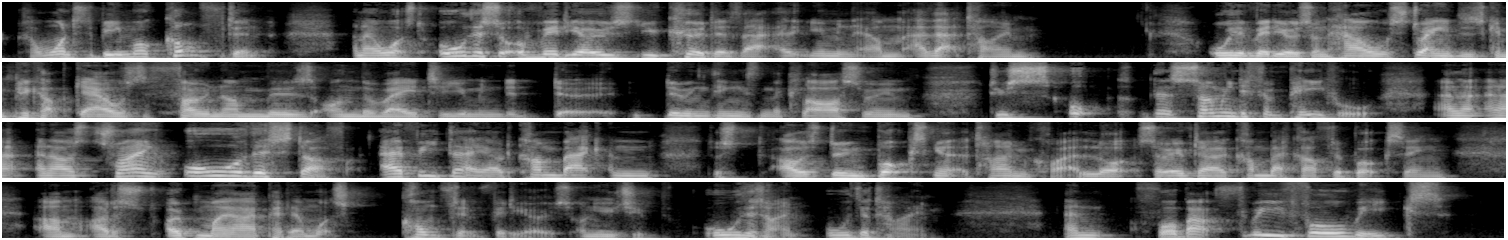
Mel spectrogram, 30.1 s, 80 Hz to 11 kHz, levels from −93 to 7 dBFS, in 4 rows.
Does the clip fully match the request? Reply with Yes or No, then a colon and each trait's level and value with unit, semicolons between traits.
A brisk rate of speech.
Yes: fast, 235 wpm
